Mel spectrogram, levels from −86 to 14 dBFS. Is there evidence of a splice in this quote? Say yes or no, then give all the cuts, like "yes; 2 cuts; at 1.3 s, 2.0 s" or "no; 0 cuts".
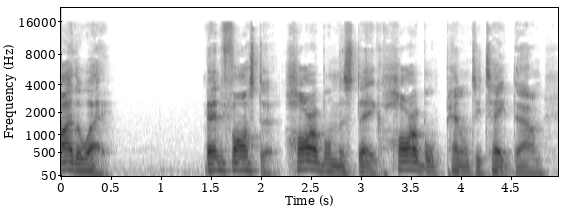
yes; 1 cut; at 2.2 s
